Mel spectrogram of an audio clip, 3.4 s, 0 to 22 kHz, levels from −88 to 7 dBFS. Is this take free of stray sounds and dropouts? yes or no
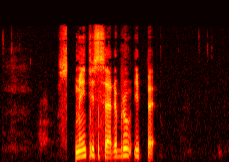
no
